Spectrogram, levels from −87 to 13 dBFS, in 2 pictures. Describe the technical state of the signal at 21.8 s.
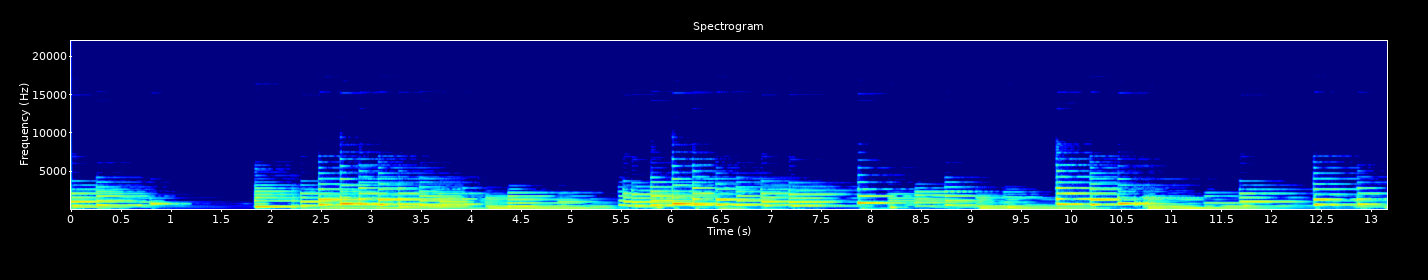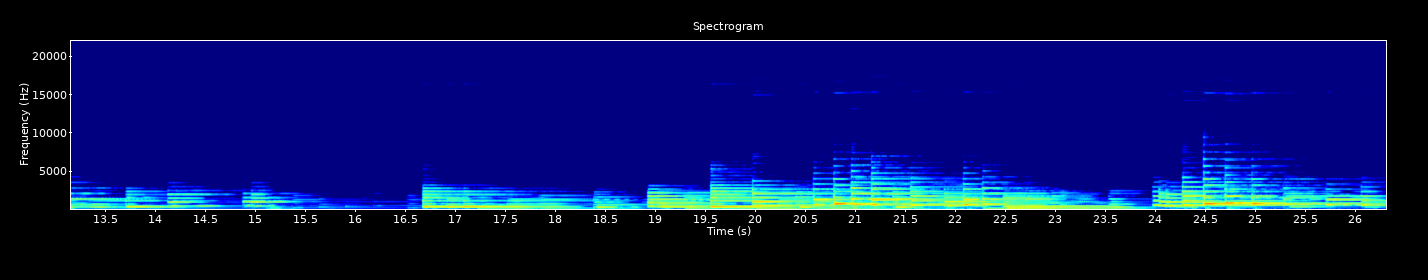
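At 21.8 s the audio sits under a noise suppressor applied to music or sounds, active across the whole clip. Built for speech, it treats sustained tones and decays as noise, letting onsets through while tails sink by around 10 dB. Unlike compressor pumping, the dips follow steadiness rather than loudness.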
